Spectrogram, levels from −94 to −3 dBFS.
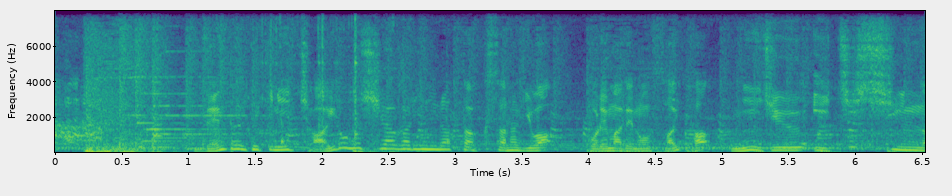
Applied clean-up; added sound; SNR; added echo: none; Drill; 12 dB; none.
